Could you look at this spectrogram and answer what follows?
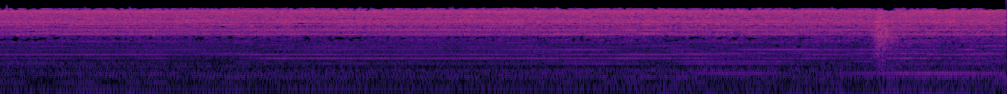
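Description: Steady hum of machinery running in a ship's pump room, with several constant tones over a wide noise. A short knock about nine seconds in, after which the hum is a little louder.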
